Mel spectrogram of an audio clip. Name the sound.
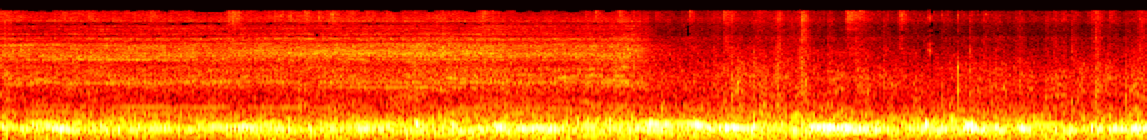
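pigeons cooing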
